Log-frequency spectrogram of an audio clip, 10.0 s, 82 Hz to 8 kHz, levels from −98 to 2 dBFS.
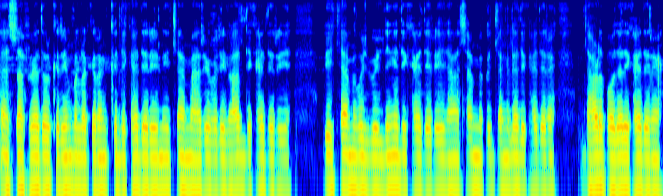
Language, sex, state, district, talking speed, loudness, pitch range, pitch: Hindi, male, Uttar Pradesh, Muzaffarnagar, 230 wpm, -36 LUFS, 100-105 Hz, 100 Hz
